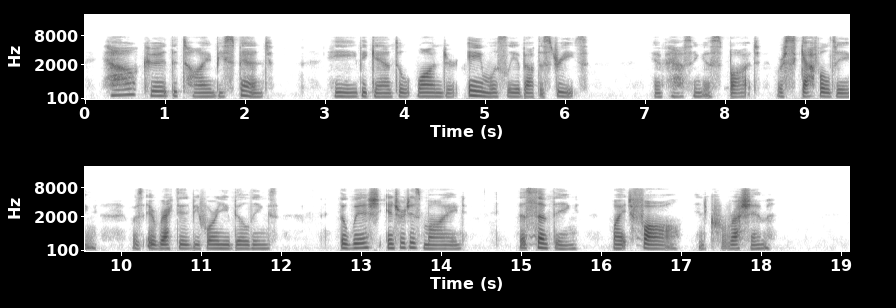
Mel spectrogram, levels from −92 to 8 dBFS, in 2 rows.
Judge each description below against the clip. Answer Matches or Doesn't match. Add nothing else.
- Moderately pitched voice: Matches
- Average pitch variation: Doesn't match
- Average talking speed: Doesn't match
